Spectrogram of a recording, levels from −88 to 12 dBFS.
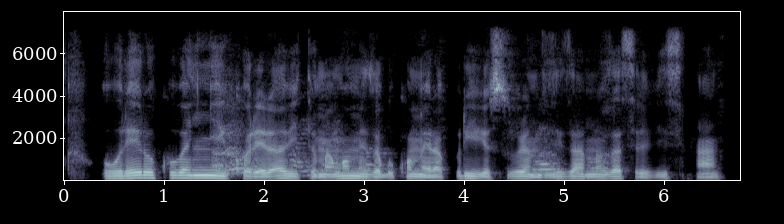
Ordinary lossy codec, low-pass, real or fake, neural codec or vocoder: MP3, 64 kbps; 7.2 kHz; real; none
